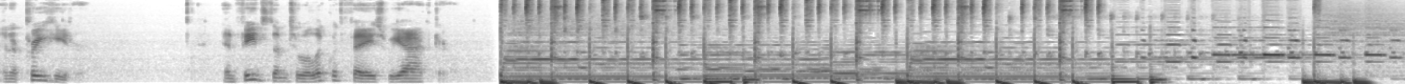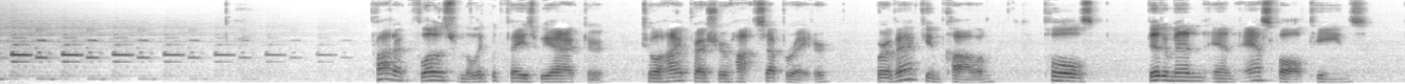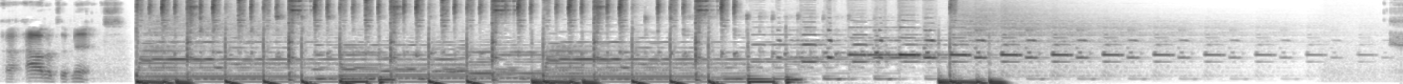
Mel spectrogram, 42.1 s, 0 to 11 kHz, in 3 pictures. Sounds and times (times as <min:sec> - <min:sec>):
Speech: 0:00.0 - 0:00.9, 0:02.3 - 0:04.6, 0:17.8 - 0:24.0, 0:24.6 - 0:29.4
Music: 0:05.0 - 0:17.6, 0:29.5 - 0:42.1.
